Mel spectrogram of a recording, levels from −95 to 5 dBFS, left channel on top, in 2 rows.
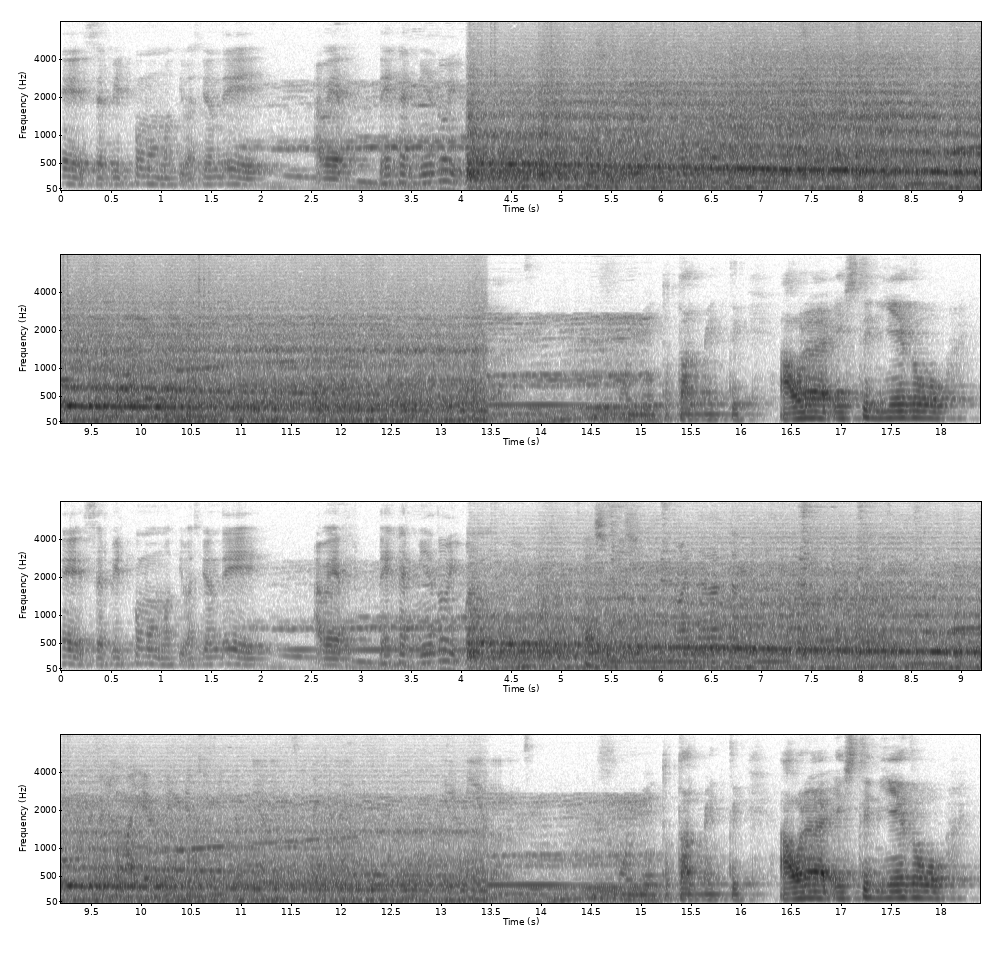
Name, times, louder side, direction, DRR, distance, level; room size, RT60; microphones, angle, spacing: voice 1, 0.0-1.9 2.5-4.9 5.2-9.1 9.6-12.3 13.0-13.7, equal, 30° right, -4 dB, 4.2 m, -36 dB
sound 1, 1.8-15.1, equal, 80° left, 3.1 m, -34 dB
sound 2, 4.0-13.5, left 4 dB, 50° left, 0.4 m, -23 dB
voice 2, 5.2-5.7 14.5-16.0 16.4-18.2, right 2 dB, 50° right, 1 dB, 1.2 m, -24 dB
Cough, 5.5-6.3 6.9-8.7, right 1 dB, 10° left, 5.0 m, -40 dB
25.5 x 9.0 x 2.3 m, 0.96 s
head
